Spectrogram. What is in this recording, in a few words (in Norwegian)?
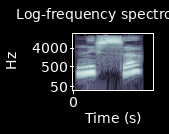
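"nisse", Norwegian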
